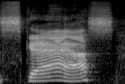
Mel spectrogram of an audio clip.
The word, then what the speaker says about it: ska: The A in ass is not how you pronounce the A in ska.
